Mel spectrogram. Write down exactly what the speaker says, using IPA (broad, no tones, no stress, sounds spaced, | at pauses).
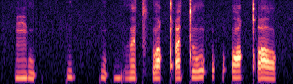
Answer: ŋ u ʔ pː u pː u ʔ bʱ ə t͡sʼ o qʼ ə t o ʔ | ʔ ɔ qʼ ɔ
